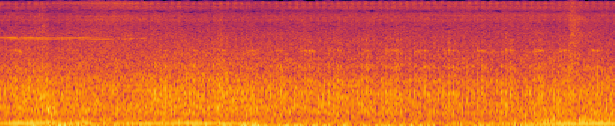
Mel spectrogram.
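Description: A bulldozer engine rumbles steadily at a distance.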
